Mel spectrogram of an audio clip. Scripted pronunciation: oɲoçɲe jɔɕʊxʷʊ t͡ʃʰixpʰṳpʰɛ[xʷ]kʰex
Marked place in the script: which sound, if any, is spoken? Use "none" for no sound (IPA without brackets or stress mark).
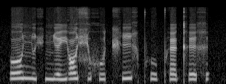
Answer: none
